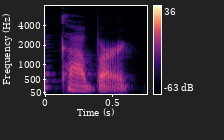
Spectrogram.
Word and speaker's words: cupboard: We pronounce it as like burger. A cupboard. This is a cupboard. The letter D is a stop D. Put your tongue up and stop the air.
